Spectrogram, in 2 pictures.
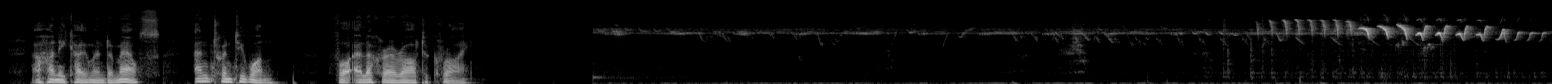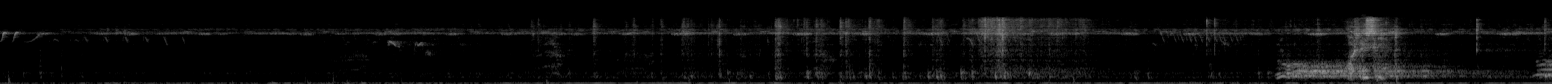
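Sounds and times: songbird rapid trill: 6.0 - 17.6
birdsong chorus: 6.0 - 31.0.

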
